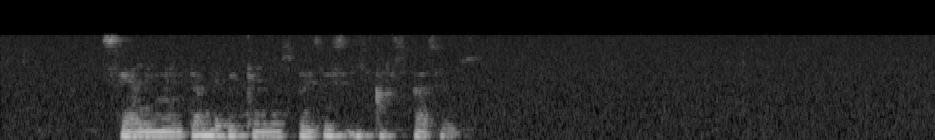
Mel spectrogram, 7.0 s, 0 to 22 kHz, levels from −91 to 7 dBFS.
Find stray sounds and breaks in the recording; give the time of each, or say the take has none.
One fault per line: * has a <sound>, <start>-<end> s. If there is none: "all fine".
all fine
